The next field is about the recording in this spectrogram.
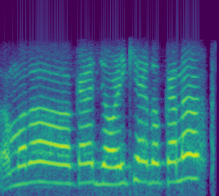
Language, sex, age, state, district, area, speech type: Odia, female, 45-60, Odisha, Angul, rural, conversation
